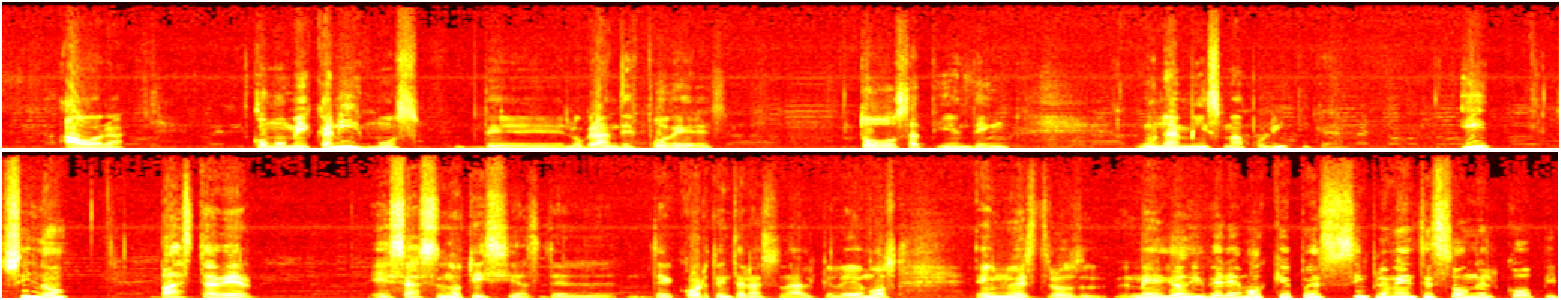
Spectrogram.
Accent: El Salvador; Nosotros como salvadoreños vemos cómo se están construyendo grandes centros comerciales

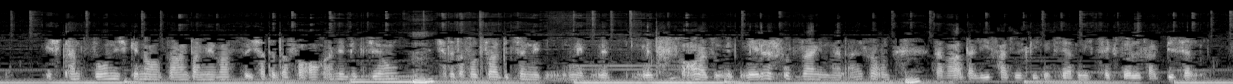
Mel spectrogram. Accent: Turkey; now in Germany; Na gut, ich bin Türke.

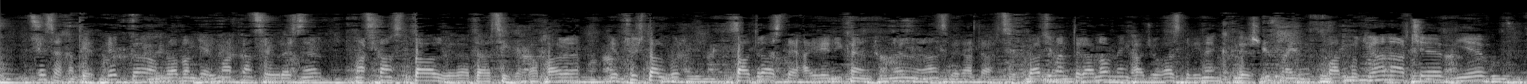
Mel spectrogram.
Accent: Isfahan, Iran; Արմատներով ես Իրանից եմ, Փերյա գավառից եմ, էլ ավելի հին եթե երթամ, երևի մեր բապերը եկել են Նախճեվանի եւ Երևանի, այո, Շահաբասի տեղափոխած հայության

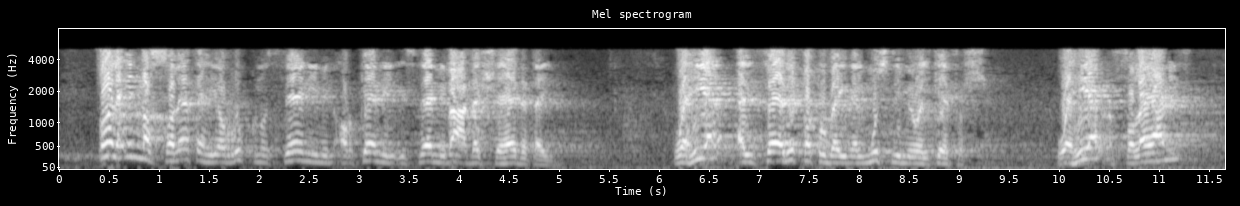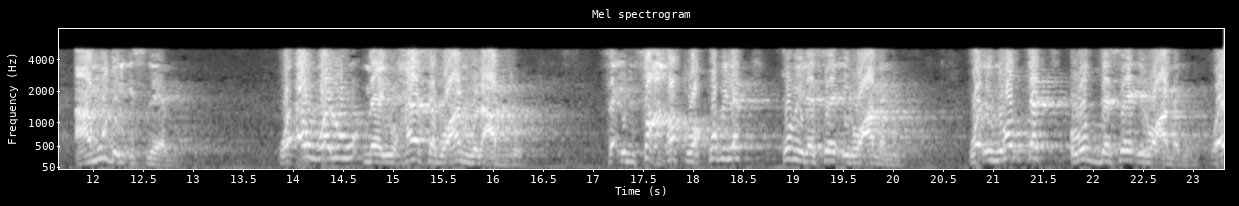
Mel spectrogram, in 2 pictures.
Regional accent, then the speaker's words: Egypt; يعني بلادنا مصر مرت بأمور كثيرة وبفتن كثيرة

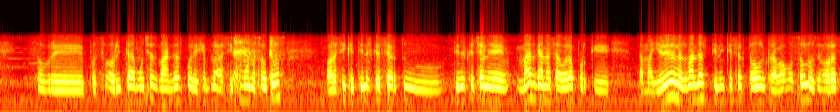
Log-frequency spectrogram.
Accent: San Diego, California, United States; nosotros como somos de San Diego, pues allá ya la gente ya nos conoce

